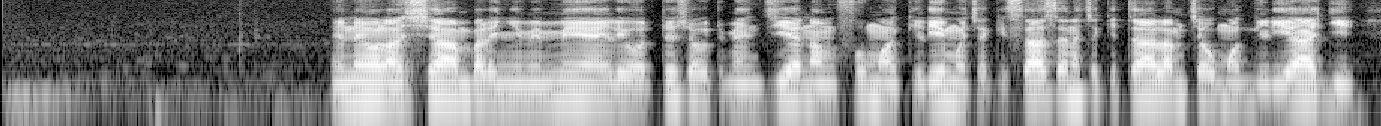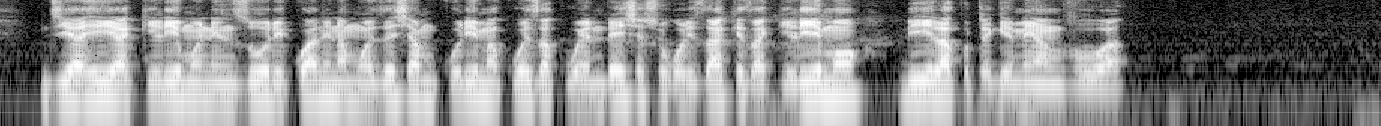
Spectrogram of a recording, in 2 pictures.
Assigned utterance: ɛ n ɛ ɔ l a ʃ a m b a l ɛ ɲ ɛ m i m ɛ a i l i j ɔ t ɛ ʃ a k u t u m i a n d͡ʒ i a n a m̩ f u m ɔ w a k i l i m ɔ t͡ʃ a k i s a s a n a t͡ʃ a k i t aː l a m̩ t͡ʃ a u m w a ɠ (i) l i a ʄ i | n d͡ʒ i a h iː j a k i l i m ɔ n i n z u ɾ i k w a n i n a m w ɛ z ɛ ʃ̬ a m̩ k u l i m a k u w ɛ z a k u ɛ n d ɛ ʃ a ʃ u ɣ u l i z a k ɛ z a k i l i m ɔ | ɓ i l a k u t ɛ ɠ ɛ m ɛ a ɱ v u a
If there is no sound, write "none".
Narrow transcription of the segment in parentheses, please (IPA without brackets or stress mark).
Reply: i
